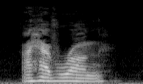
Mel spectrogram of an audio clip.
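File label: "I have rung", English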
